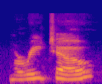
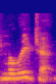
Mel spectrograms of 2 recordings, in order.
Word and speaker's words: Morita: and say hey dude be more respectful etco marito is it it's Marita Marita etco Marita Fields is a realtor in Hau and I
